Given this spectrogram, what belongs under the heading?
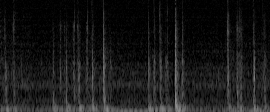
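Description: Typing on a computer keyboard while a new folder is named: irregular runs of crisp keystrokes, close and moderately loud, with short gaps between bursts.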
